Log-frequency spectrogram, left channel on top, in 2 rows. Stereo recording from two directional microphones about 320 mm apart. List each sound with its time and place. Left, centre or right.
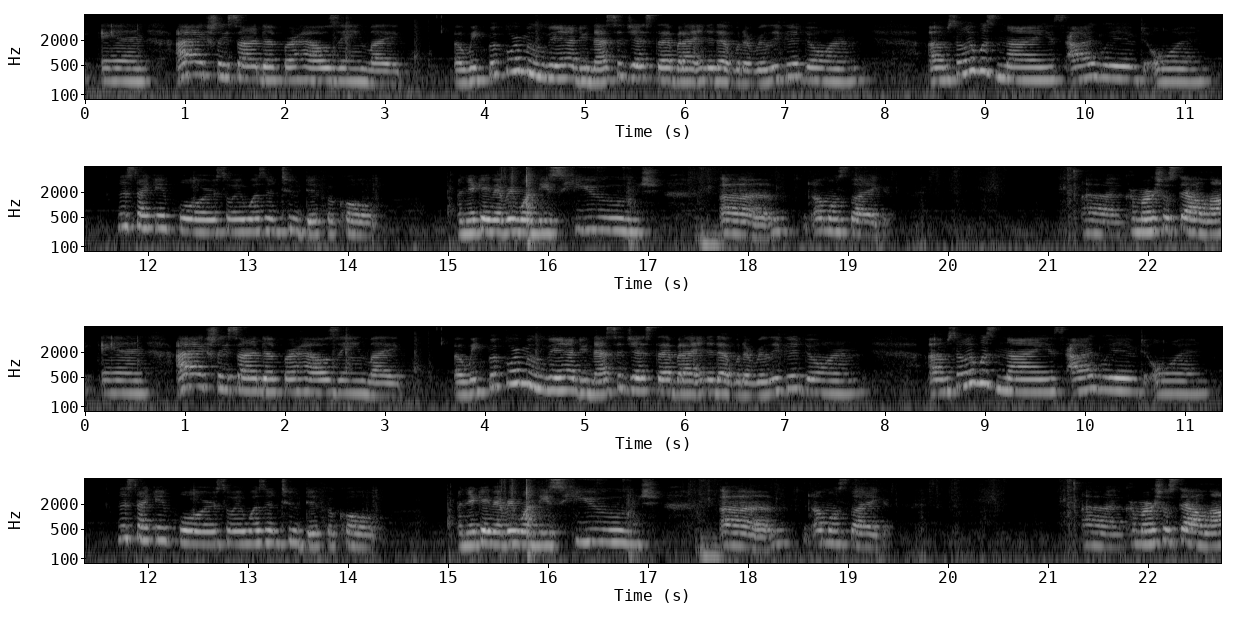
0.1 s a woman's voice: centre
21.2 s a woman's voice: centre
